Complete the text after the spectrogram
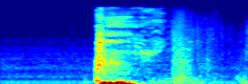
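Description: A vehicle crashes and tumbles over rocks with a loud thud.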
